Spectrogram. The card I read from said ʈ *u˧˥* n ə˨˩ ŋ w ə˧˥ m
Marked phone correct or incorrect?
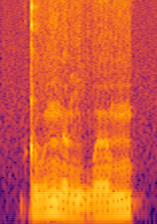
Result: correct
